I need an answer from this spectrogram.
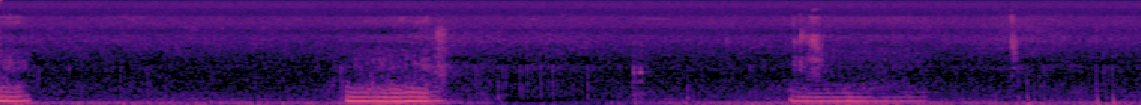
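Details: Sleeping cat snoring softly in a small room, two low droning breaths about four seconds apart, each lasting under a second, against quiet background hum.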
